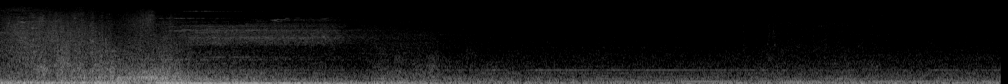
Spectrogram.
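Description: A triumphant fanfare swells up.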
